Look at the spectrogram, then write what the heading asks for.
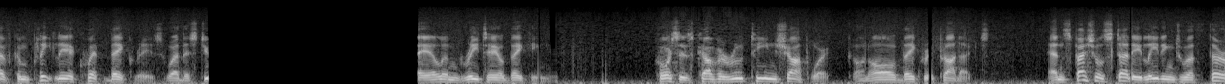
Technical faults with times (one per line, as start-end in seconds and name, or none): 2.08-4.18 audio dropout to silence
5.38-5.40 block of digital silence
5.51-7.65 call bitrate drop
9.28-9.32 block of digital silence
11.30 block of digital silence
